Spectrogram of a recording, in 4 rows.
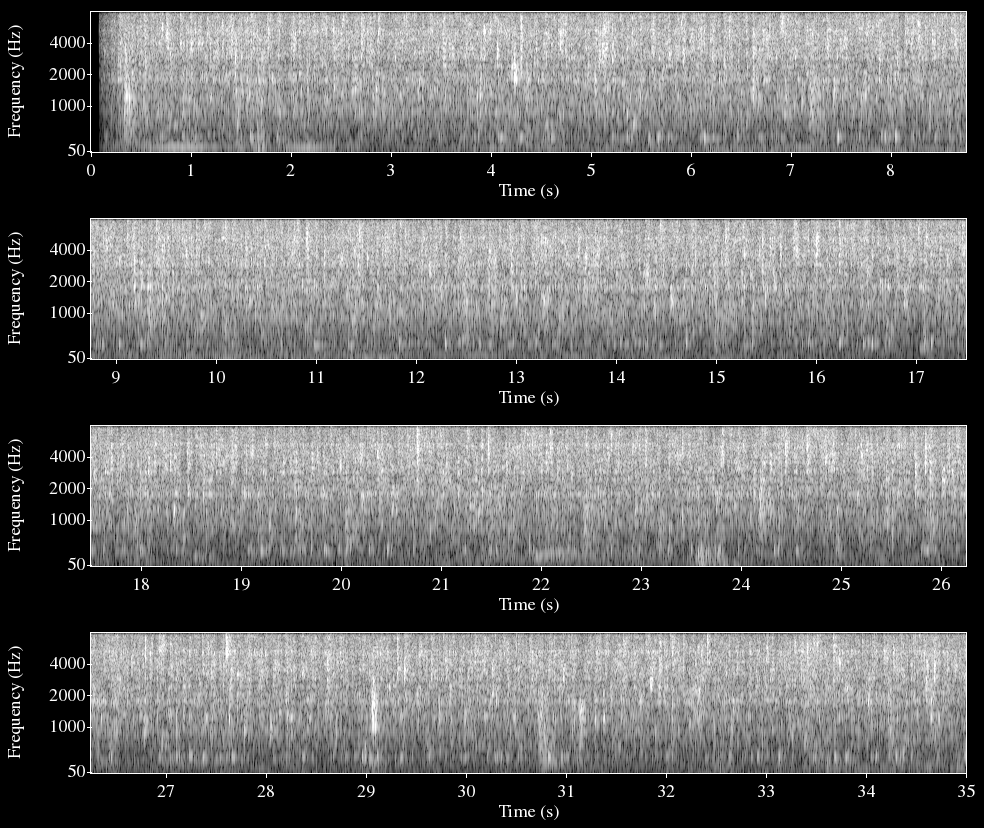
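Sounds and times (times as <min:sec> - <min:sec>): rain falling on pavement: 0:00.1 - 0:35.0
rainwater splashing down: 0:00.1 - 0:35.0.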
